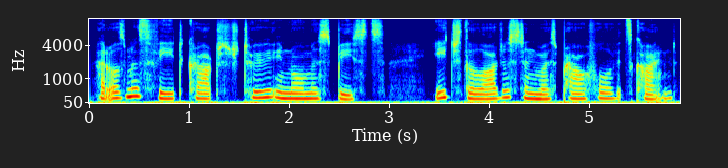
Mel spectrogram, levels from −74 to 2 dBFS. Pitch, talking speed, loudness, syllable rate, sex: 215 Hz, 160 wpm, -15 LUFS, 4.4 syllables/s, female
